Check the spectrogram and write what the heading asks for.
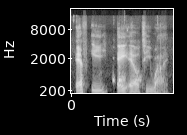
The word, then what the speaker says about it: fealty: It is spelled Fealty. Okay, like realty. Yep. Okay, fealty. So the way that they talk about it, Okay.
